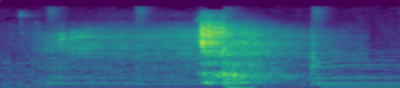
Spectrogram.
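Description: Scissors snipping the tag end of bowstring serving thread, with one sharp cut about a second in, over soft background music.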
